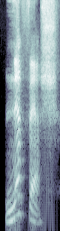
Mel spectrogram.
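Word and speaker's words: נֶפֶשׁ: Nefesh. Now we got that Muna there, so yeah, it's going to definitely be on that.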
